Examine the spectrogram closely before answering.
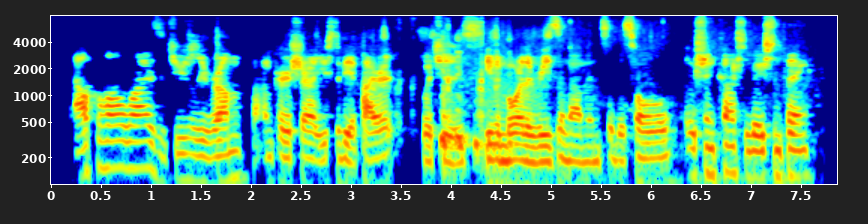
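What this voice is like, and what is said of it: South Jersey Philadelphia-area accent. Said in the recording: “I'm from South Jersey, so I say water, like a Philadelphian ... You sound like my cousins from Jersey.”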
